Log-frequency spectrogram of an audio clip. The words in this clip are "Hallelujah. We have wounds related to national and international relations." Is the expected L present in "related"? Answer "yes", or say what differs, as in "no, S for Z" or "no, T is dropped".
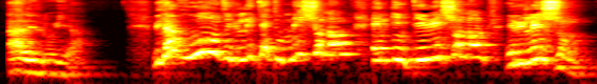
yes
